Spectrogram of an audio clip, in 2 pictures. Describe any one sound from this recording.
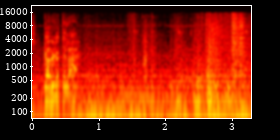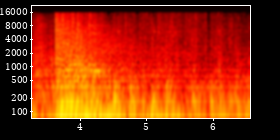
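Heavy boots thud on a metal floor.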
